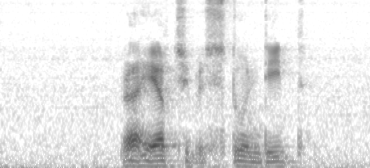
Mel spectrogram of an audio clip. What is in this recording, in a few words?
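"deid", slang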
